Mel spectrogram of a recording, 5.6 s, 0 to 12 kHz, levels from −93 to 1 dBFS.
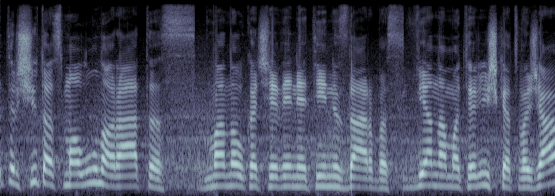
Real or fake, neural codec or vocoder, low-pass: real; none; 10.8 kHz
